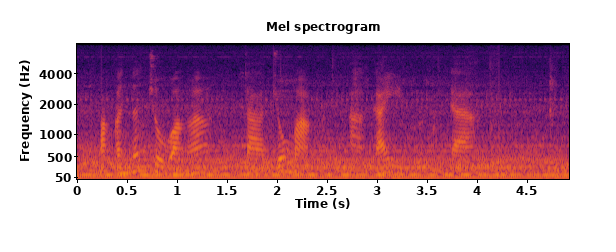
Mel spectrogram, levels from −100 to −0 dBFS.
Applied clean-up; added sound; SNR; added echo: none; Mechanisms; -4 dB; none.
